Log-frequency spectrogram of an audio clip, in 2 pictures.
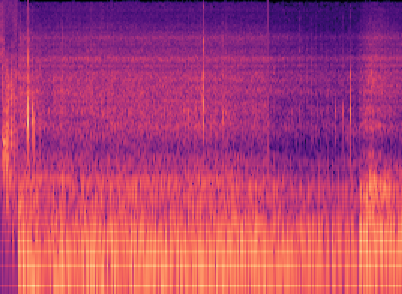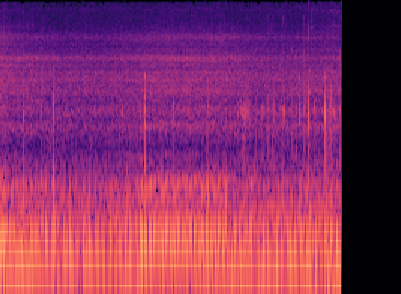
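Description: Motorcycle running at low riding speed, picked up by a camera mounted on the bike, with wind rumbling on the microphone and a few sharp clicks. The sound cuts off suddenly just before the end.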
